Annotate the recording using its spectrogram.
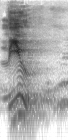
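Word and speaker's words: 六: L I U Leu. Yeah. Yeah. I I have trouble with that one. Yeah. So, so L I like Lee and then U is U. So, Leu.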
